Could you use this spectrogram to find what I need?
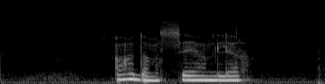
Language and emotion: Russian, sad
